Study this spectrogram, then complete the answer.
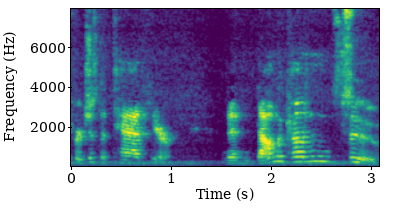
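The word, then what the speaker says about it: Ndamukong Suh: Ndamakong Suh, is that how you pronounce it? Yep.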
